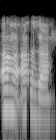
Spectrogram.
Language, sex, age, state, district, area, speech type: Kashmiri, male, 18-30, Jammu and Kashmir, Ganderbal, rural, conversation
